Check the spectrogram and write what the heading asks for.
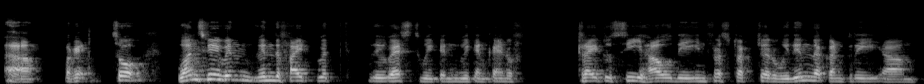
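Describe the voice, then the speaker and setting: A man with an Indian English accent whose first language is Bhojpuri answers audience questions as a presenting professor in a seminar room. His voice sits fairly high, and he responds thoughtfully, pausing with fillers and restarting sentences. The recording of this academic Q&A is slightly muffled.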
